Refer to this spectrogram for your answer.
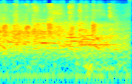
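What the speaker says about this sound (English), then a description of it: "A couple of hand claps." Applause and scattered hand claps ring out from the crowd at a varsity boys basketball game between the Thermopolis Bobcats and Lyman Eagles, a steady wash of clapping under ongoing talk.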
